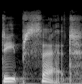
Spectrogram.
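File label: "deep set", British English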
